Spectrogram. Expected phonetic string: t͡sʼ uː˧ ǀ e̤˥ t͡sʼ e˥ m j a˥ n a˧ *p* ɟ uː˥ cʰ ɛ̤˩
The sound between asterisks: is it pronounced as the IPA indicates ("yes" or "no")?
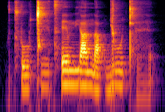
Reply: yes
